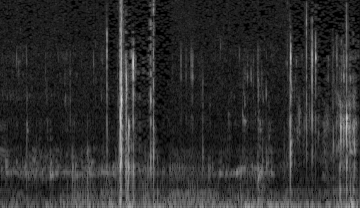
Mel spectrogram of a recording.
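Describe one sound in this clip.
Water gurgles and bubbles around a microphone underwater.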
